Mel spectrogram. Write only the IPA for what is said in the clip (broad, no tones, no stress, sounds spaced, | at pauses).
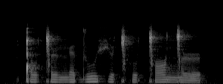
ǃ o ǀ ø ŋ ɛ d u ç ø ǀʰ u ǀ ɒ ŋ͡ǀ ə˞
